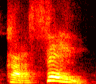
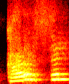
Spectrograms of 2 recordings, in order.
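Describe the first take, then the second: First: Slow "carcel" with CEL stretched and punched, car-CEEL; exaggerated last-syllable stress. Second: Slow "cárcel" with CAR stretched and punched; exaggerated first-syllable stress. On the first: Teacher offers the wrong option, "carcel" with exaggerated stress on CEL. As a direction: overdo the final CEL in "carcel". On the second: Teacher tests the ear aloud, "cárcel" with exaggerated stress on CAR. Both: Shown as a demonstration. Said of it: "toca exagerar un poco".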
